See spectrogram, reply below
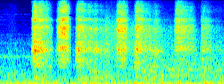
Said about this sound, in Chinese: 我不停的喘息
